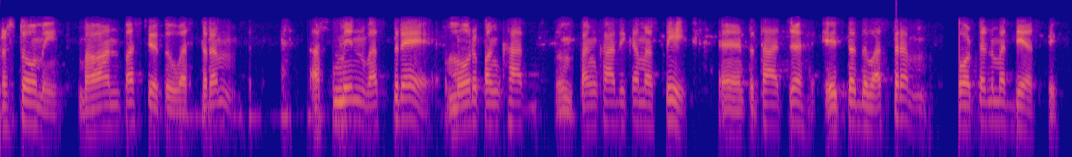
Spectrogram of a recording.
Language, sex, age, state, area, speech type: Sanskrit, male, 18-30, Rajasthan, urban, conversation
